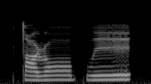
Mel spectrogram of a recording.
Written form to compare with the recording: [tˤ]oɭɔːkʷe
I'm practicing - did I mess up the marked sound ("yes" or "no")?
no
